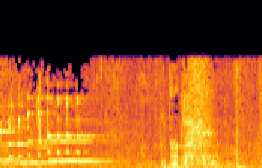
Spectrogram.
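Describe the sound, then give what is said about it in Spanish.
Mobile phone ringtone going off during a town council meeting: a bright electronic melody of sustained tones rings for about a second, then fades out beneath steady background noise and a few soft rustles. “Apagar el teléfono, de acuerdo.”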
